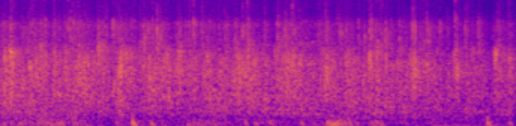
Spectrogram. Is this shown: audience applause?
yes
